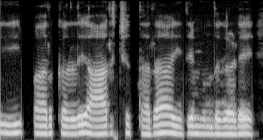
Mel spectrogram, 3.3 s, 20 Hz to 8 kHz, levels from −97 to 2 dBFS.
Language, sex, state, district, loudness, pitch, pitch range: Kannada, female, Karnataka, Bangalore, -16 LUFS, 165 Hz, 155-175 Hz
